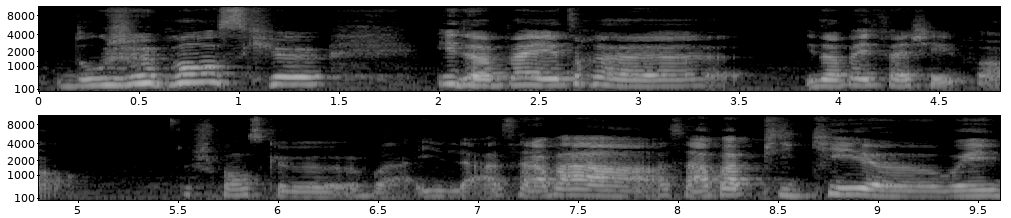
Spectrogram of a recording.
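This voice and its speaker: Young woman, casual vlog chat, chatty, animated, wry, handheld camera at home. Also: medium pitch, recorded from a distance. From Senegalese background. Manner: chatty, animated, wry about her tastes. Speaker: vlogger. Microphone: handheld pocket camera.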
